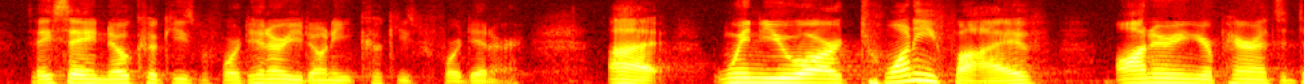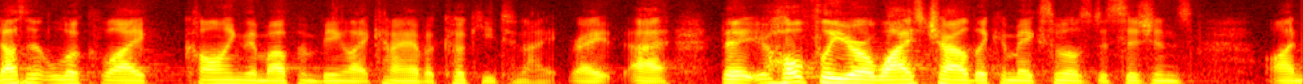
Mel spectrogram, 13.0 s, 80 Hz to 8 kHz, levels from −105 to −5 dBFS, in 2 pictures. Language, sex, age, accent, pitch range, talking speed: English, male, 30-49, American, 110-145 Hz, 240 wpm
